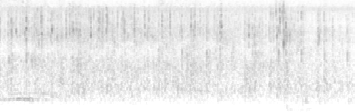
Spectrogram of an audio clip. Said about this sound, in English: Clap it up, clap it up.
